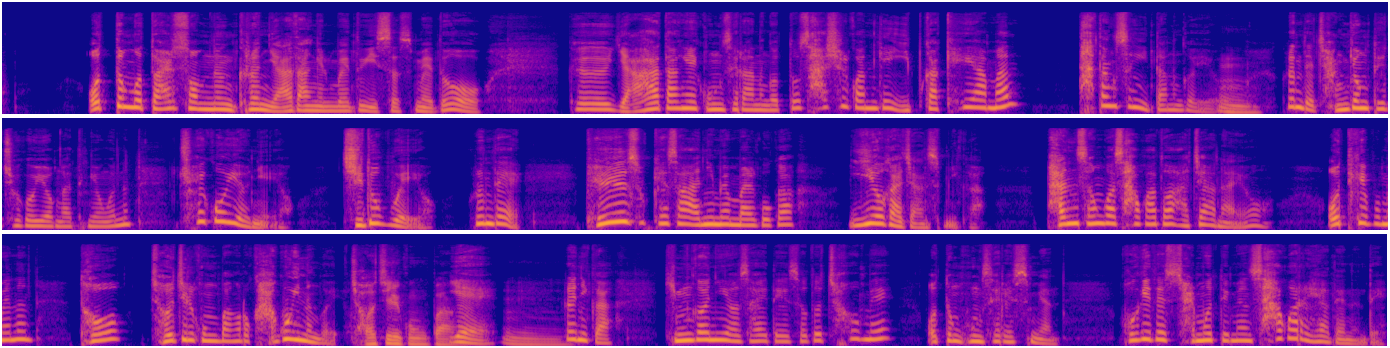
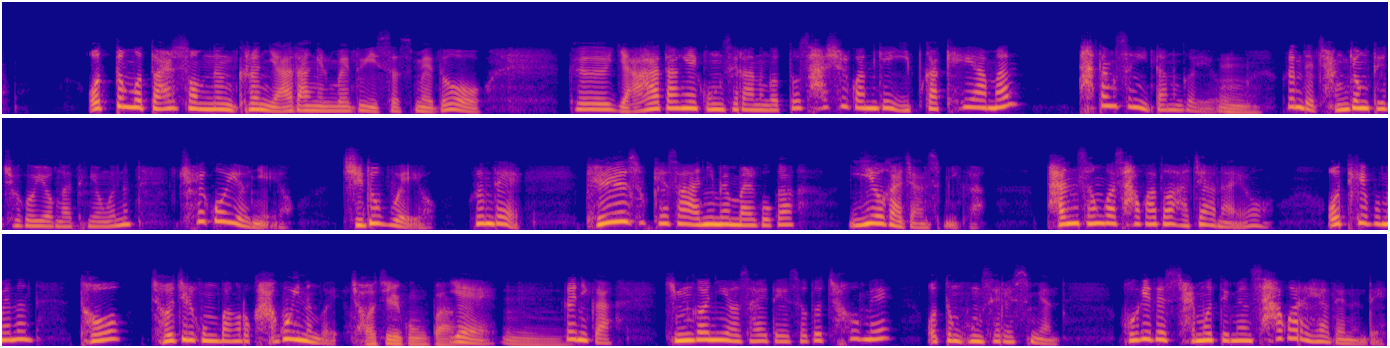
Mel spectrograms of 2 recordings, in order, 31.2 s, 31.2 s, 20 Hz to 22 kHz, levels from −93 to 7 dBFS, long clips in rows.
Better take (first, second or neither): first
